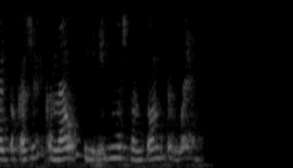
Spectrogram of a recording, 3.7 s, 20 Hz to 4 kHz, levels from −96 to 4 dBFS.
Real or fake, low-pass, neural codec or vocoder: fake; 3.6 kHz; codec, 16 kHz, 4.8 kbps, FACodec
